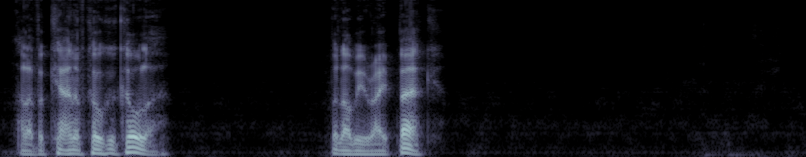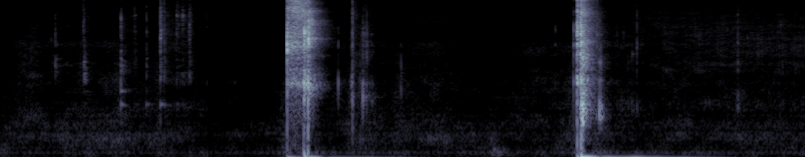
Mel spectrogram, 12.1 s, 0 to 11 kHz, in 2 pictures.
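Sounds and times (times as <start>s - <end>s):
can ring-pull cracking open: 8.2s - 8.8s, 10.4s - 10.9s.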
